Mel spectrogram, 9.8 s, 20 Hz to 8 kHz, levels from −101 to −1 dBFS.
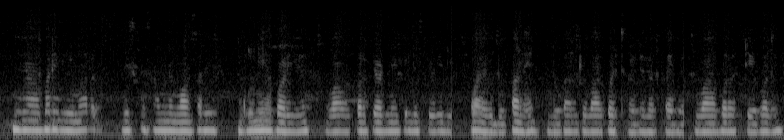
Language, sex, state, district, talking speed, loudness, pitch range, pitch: Hindi, male, Bihar, Lakhisarai, 165 wpm, -47 LUFS, 140-155 Hz, 145 Hz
